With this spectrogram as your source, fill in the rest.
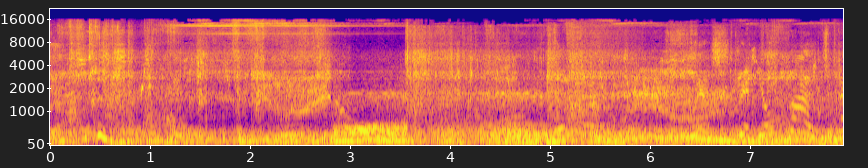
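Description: Creatures snarl and shriek.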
